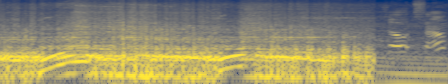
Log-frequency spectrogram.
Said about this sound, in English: Let's get some rev shots.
